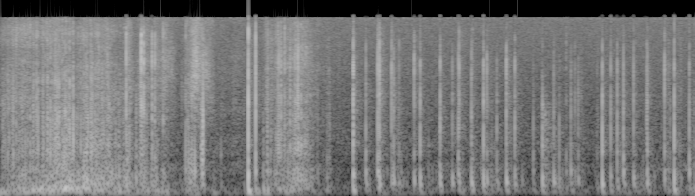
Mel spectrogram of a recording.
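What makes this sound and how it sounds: Long nails scratch and then tap on a hollow pink cherry-print coated canvas Coach crossbody bag held close to the mic. A steady, dry rustling scrape fills the first two seconds, followed by a run of quick, irregular crisp taps. The taps have a low, hollow thump and die away almost instantly.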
